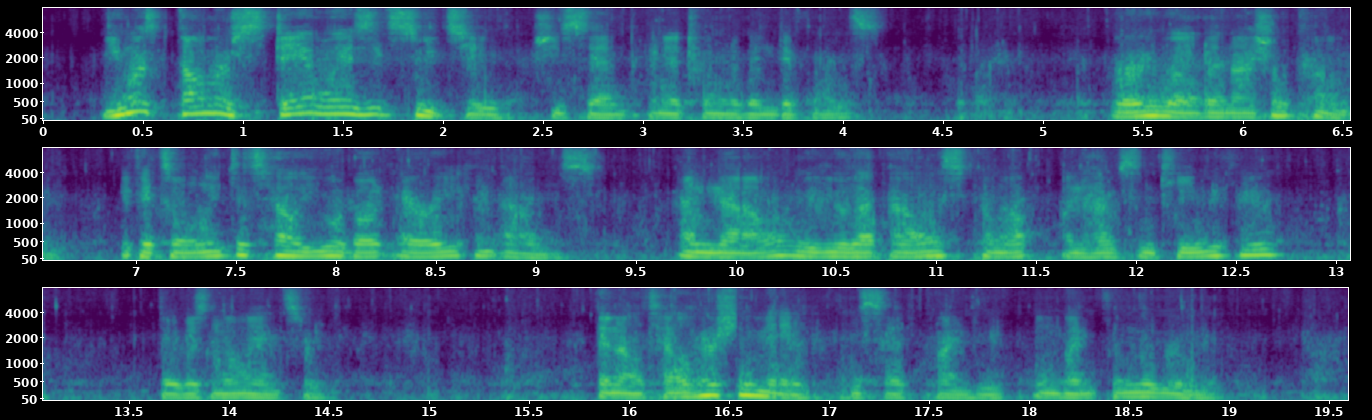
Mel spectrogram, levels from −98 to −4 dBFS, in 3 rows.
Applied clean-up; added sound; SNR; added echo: neural separator model SepFormer DNS4.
